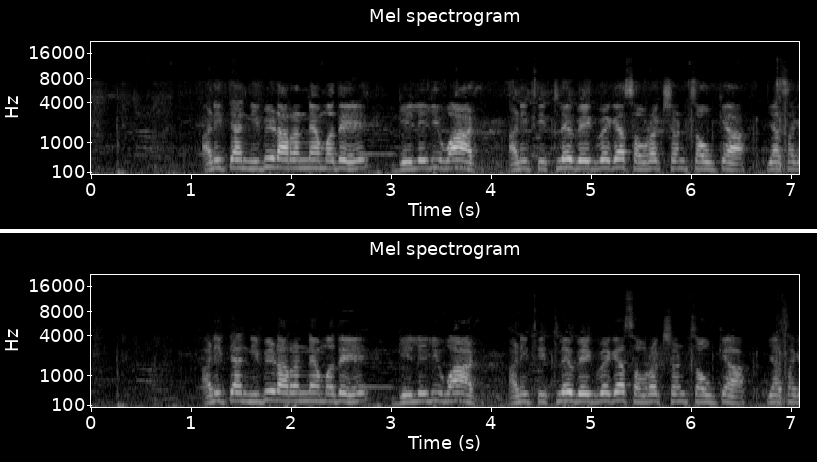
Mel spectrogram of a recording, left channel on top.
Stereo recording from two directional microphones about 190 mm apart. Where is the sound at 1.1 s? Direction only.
5° right (ahead or behind).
